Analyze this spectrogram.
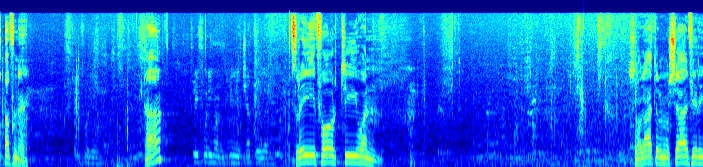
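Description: An elderly man speaks slowly into a microphone, chanting some words in a drawn-out voice.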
